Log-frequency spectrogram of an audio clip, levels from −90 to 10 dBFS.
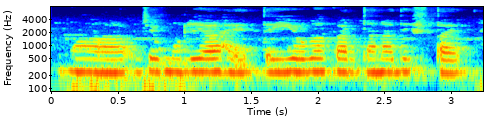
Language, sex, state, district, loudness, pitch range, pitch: Marathi, female, Maharashtra, Chandrapur, -14 LUFS, 235-245 Hz, 240 Hz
